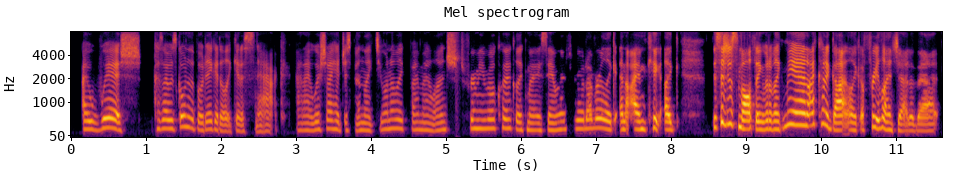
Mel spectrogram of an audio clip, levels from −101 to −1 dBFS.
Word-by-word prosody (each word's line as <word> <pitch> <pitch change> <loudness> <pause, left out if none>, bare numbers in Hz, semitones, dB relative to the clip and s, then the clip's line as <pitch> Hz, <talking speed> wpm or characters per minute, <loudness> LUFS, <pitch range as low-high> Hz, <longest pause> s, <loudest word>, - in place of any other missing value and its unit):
I 230 0 -2
wish 230 0 0 0.2
'cause 245 0 -10
I 250 - -2
was 245 -1 -3
going 305 0 0
to - - -5
the 260 - -6
bodega 225 0 -6
to, 185 - -5
like, 175 - -8
get 190 - -7
a 170 - -10
snack - - -10
and 200 +1 -14
I 200 - -10
wish 220 +1 -6
I 245 - -5
had 225 -3 -8
just 205 -1 -10
been 195 +2 -10
like, 195 -3 -10
"Do - - -9
you - - -11
wanna, 250 +2 -8
like, 245 -1 -9
buy 215 0 -11
my 210 -2 -10
lunch 210 +4 -8
for 250 - -5
me 250 0 -5
real 255 0 -5
quick? 260 -4 -7
Like, 215 -1 -5
my 205 -1 -6
sandwich 215 +3 -7
or 245 - -3
whatever?" 260 +1 -1
Like, 230 -2 -1
and 225 +1 +1
I'm 230 -1 +3
k 265 +5 +1
like, 220 0 +2 0.4
it's 280 - +3
just 400 -3 +7
a - - +3
small 240 -8 +8
thing, 225 -1 +2
but 235 - +1
I'm 235 - +1
like, 230 +4 +1
"Man, 355 -1 +7
I 340 - +5
could've 365 -7 0
got, 210 -1 +6
like, 210 -2 -2
a - - -1
free 255 +3 +3
lunch 215 -7 +1
out 195 - -3
of 195 - -3
that." 95 - -4
230 Hz, 320 wpm, -22 LUFS, 210-255 Hz, 0.4 s, small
